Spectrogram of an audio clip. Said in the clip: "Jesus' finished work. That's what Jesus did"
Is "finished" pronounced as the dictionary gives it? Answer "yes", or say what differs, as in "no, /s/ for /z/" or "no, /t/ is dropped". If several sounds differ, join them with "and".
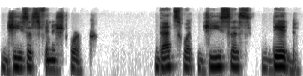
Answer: yes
